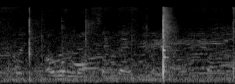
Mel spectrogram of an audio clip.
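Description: Fastpitch softball bat hitting the ball: one sharp crack about a second and a half in, over faint spectator chatter.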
